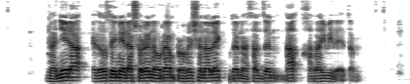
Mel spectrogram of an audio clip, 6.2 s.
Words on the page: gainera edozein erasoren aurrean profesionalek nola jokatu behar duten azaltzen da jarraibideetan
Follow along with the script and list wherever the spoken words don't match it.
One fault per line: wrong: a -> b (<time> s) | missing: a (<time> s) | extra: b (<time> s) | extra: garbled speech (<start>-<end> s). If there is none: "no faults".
missing: nola jokatu behar (3.4 s)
